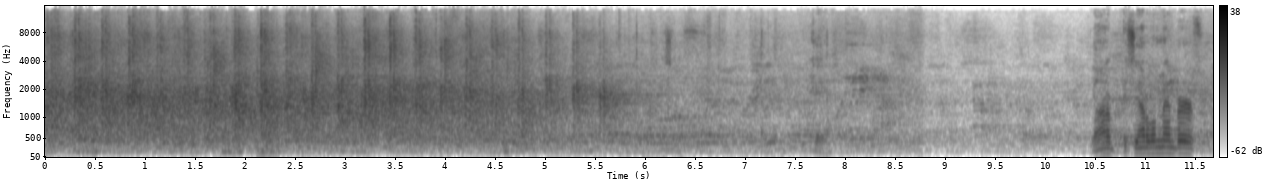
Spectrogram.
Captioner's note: applause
